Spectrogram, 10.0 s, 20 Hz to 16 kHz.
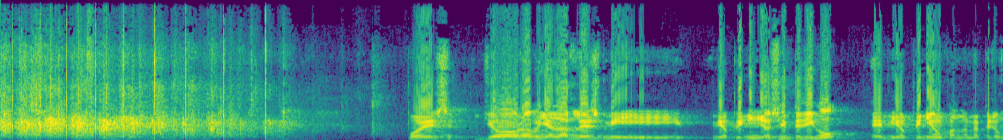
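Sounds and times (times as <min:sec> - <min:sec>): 
audience applause: 0:00.0 - 0:03.9
speech: 0:04.1 - 0:10.0.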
